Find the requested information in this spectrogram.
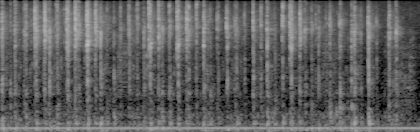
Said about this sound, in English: Now, I have typed this in contracted braille and if I switch over to standard keyboard then I can type another little message.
